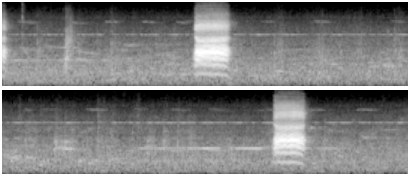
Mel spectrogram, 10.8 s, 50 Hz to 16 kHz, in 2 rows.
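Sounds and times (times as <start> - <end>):
Carrion crow cawing: 2.6 - 3.1, 9.0 - 9.5.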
